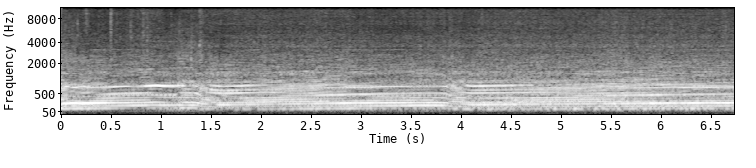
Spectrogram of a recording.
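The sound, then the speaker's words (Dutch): A Ferrari Purosangue V12 accelerates with a steady, deep, throbbing roar that climbs in pitch, dips twice as gears shift, then pulls on again, alone with no talking. “Dus de Puro Sanke, dat is geen SUV. Noem het echt geen SUV, maar ja, een soort crossover. Maar eigenlijk stiekem wel een SUV. Met een heerlijke, dikke V12.”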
